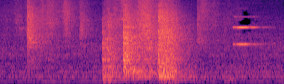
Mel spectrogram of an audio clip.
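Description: A plastic basket slides into an appliance with a clatter.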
